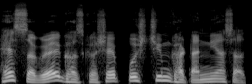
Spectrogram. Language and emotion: Goan Konkani, neutral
